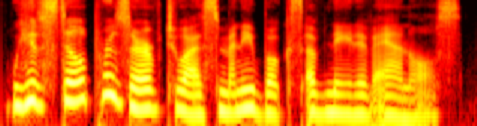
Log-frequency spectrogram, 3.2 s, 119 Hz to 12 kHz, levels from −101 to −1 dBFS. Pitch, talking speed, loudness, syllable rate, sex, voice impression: 220 Hz, 205 wpm, -18 LUFS, 5.7 syllables/s, female, feminine, slightly young, tensed, powerful, bright, soft, clear, slightly intellectual, friendly, elegant, lively, kind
